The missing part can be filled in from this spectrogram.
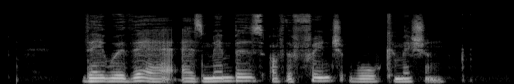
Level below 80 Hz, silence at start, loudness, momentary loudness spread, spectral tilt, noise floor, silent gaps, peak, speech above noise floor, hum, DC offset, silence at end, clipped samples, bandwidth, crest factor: -68 dBFS; 0.85 s; -25 LUFS; 9 LU; -5.5 dB/octave; -65 dBFS; none; -8 dBFS; 41 dB; none; under 0.1%; 0.7 s; under 0.1%; 11.5 kHz; 18 dB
